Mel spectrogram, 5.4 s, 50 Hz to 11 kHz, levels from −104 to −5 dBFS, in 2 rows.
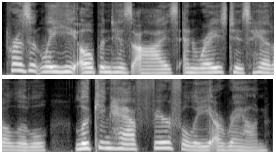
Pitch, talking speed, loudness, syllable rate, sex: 190 Hz, 165 wpm, -20 LUFS, 5.0 syllables/s, female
